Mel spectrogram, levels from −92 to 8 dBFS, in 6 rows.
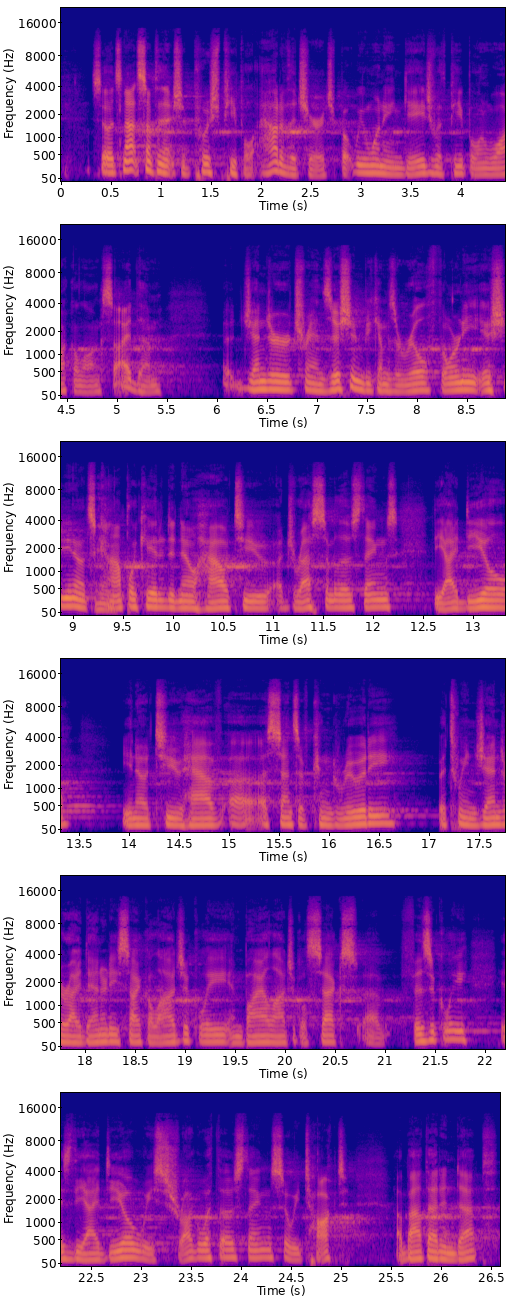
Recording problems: echo of what is said; noticeable; throughout; 80 ms later, 15 dB below the speech

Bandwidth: 14.5 kHz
